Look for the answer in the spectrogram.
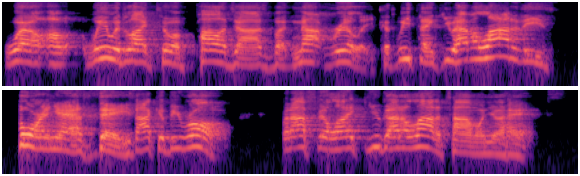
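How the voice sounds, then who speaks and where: A man's voice: sits high, a little slow, creaky, bright, forceful tone, rough recording. A man hosting a podcast in a brash, profane, showman-like way. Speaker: podcast host. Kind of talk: casual podcast banter.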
